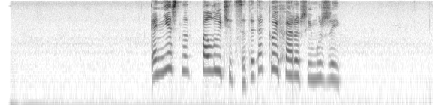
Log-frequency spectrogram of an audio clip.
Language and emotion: Russian, positive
